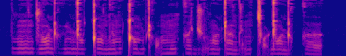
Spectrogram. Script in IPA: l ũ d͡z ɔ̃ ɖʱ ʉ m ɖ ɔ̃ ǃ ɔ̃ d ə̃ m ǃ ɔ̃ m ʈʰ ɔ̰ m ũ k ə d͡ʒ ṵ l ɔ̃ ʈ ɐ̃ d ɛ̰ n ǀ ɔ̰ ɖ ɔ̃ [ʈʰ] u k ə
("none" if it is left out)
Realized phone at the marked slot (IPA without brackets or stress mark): ɖ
